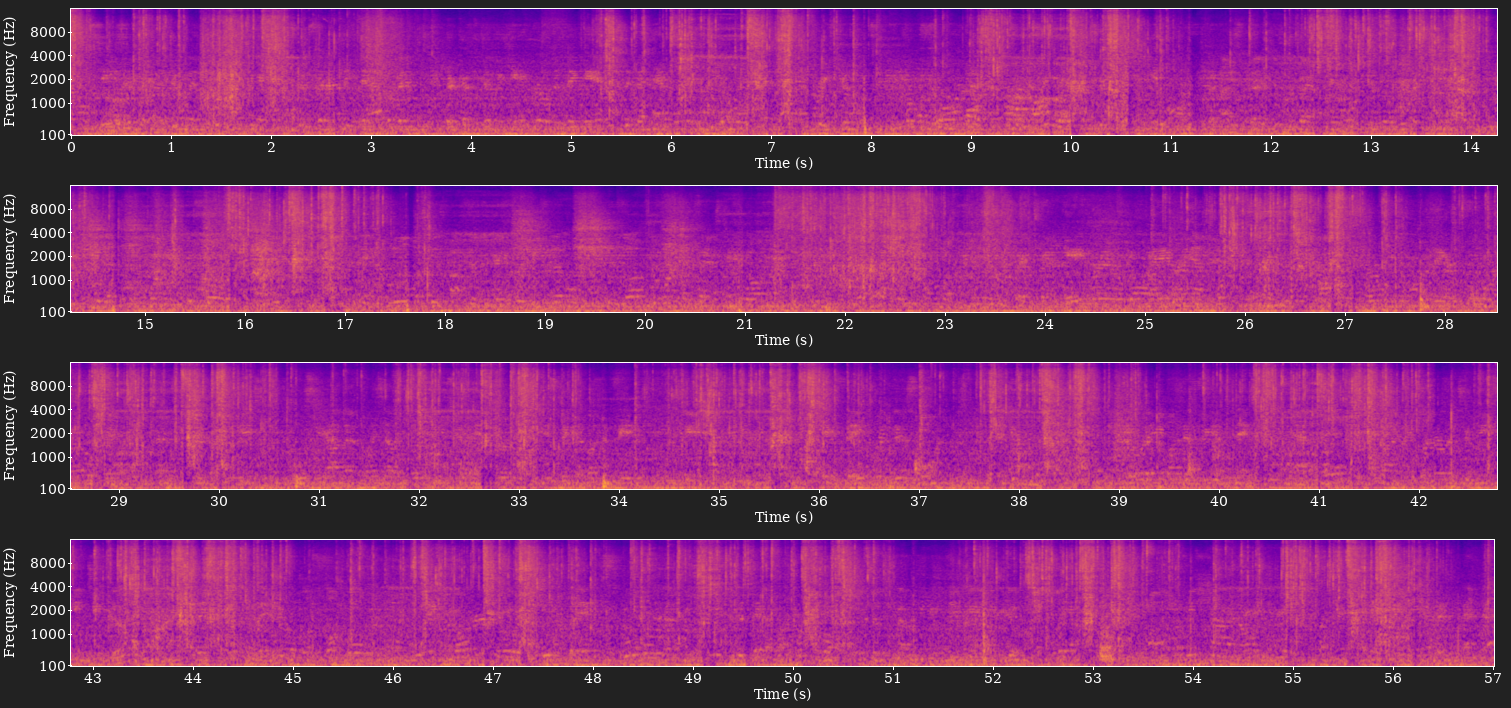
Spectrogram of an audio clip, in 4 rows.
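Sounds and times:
foil wrappers crinkling and tearing: 0:00.0 - 0:57.0
steady low hum: 0:00.0 - 0:57.0.

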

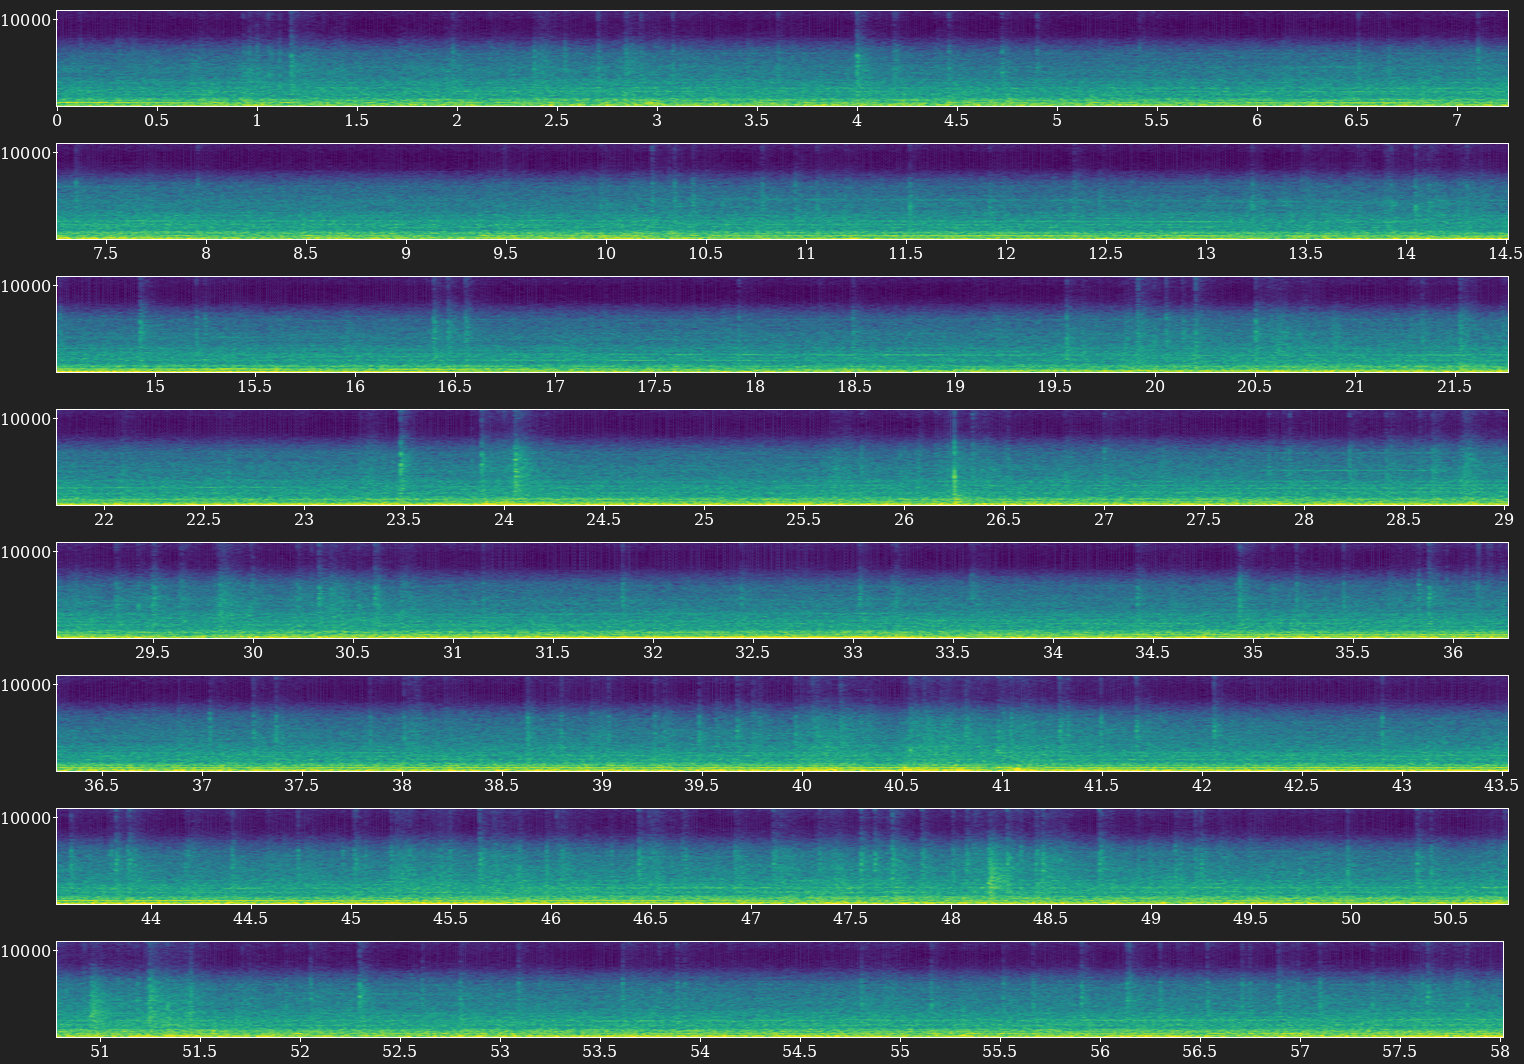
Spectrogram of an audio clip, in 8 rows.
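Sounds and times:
bus interior drone: 0:00.0 - 0:58.0.

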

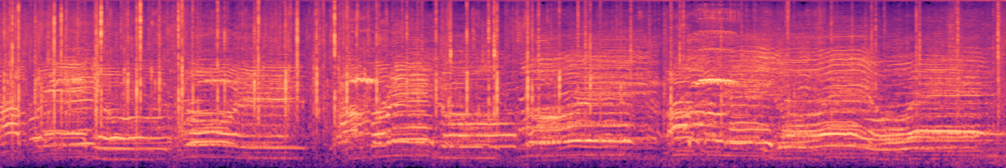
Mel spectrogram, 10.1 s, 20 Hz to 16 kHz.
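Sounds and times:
crowd chanting: 0:00.0 - 0:10.0.

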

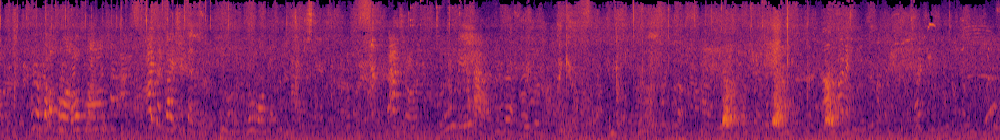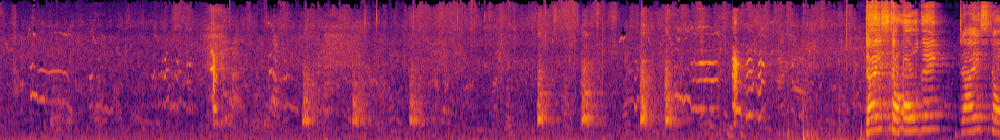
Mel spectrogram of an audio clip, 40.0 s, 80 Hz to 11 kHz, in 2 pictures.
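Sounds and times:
dog barking: 0:31.6 - 0:32.0.

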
